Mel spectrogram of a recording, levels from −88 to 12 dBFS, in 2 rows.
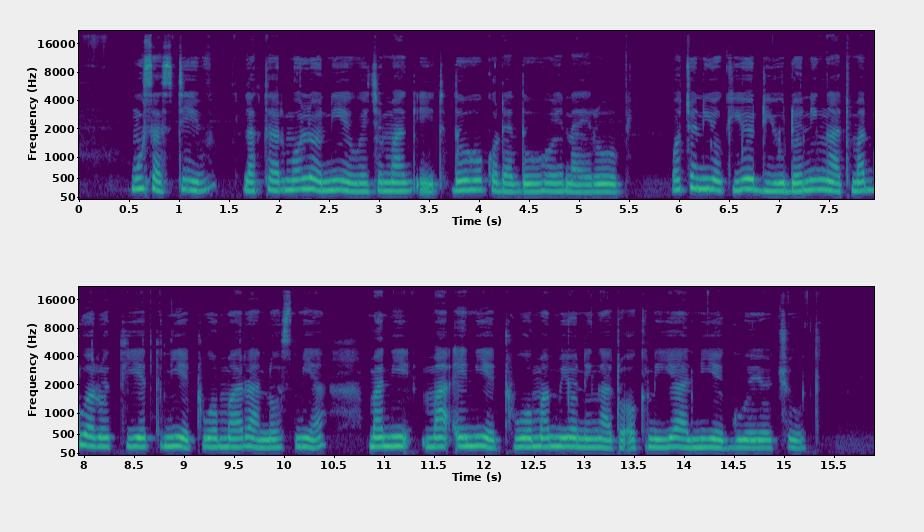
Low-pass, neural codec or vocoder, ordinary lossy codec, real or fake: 19.8 kHz; vocoder, 48 kHz, 128 mel bands, Vocos; none; fake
